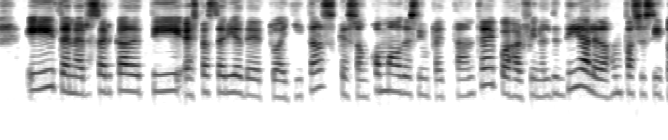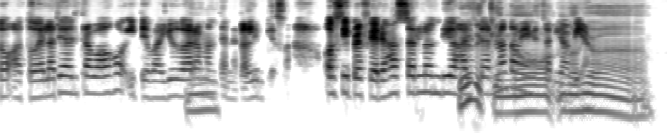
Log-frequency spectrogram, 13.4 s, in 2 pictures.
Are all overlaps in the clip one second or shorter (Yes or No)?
No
